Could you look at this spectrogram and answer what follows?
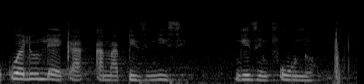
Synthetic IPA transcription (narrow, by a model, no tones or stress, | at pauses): ukʼwelulɛk̬ʼaamab̥ʱizinisi̥ | ŋɡʱeziɱfuːnɔ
